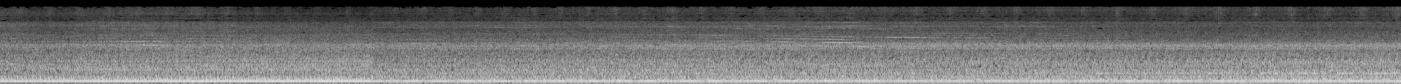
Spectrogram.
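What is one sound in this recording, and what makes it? A large sawmill machine hums loudly and steadily.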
